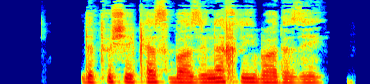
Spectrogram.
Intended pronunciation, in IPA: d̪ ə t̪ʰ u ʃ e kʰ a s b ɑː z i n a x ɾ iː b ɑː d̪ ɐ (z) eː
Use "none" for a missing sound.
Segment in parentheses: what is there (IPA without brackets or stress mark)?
z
